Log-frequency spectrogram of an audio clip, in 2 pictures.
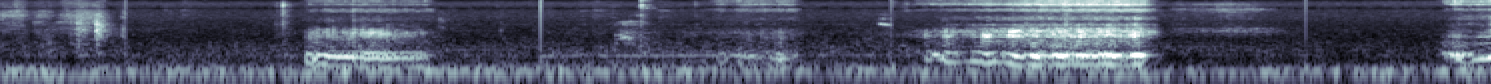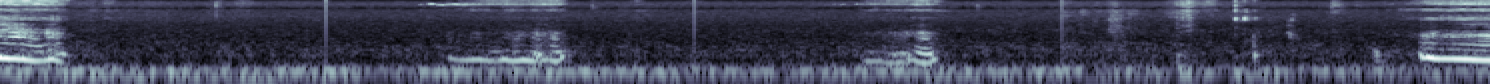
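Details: Chihuahua asleep and snoring: irregular buzzy, whistling breaths, some with a thin rising squeak, spaced about one to two seconds apart over a constant low background hum.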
